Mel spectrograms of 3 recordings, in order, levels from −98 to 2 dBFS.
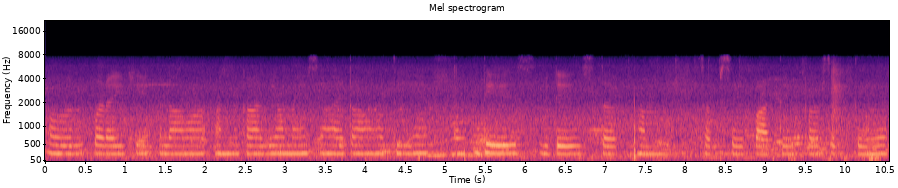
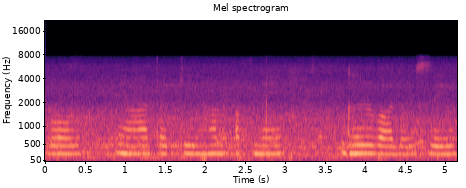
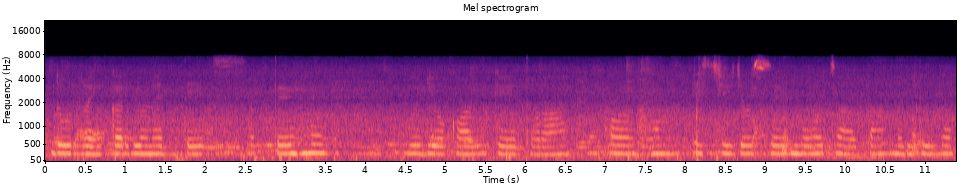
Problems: constant background noise, background conversations at intervals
